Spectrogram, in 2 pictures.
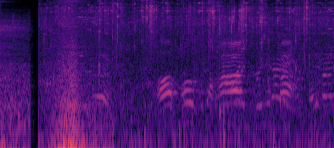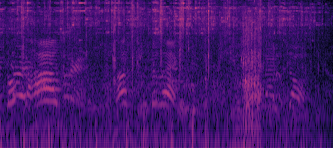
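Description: Household Cavalry troopers' horses clip-clop through Hyde Park in London while rehearsing for the Royal Windsor Horse Show, a steady rhythm of many hooves at moderate distance with a narrator talking over it.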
